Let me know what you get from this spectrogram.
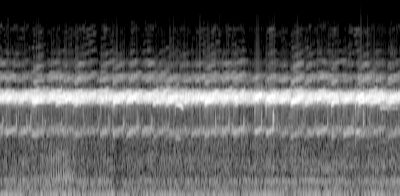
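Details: Night chorus of spring peepers at a frog pond in early spring, a solid wall of high-pitched peeping, overlapping calls wavering slightly in pitch, with no other clear sounds.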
